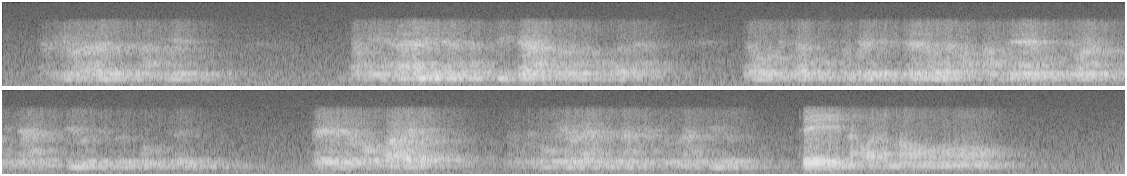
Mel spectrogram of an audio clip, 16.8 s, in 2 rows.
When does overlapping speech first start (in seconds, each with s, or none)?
none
